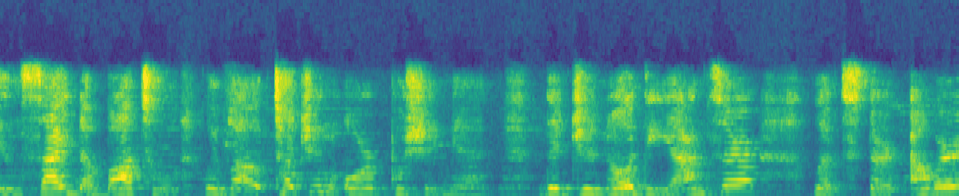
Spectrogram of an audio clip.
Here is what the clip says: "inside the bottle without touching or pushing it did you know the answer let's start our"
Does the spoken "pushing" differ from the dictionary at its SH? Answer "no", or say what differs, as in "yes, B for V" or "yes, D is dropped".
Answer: no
